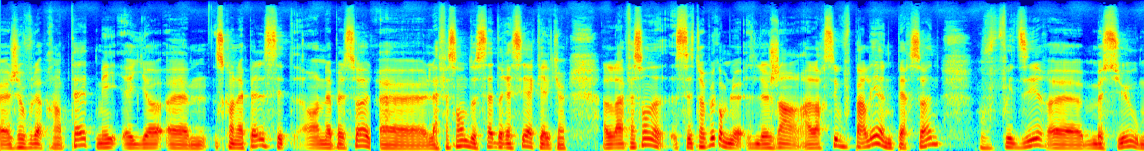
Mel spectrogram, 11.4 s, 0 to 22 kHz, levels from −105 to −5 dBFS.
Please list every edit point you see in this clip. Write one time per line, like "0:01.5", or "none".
0:03.7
